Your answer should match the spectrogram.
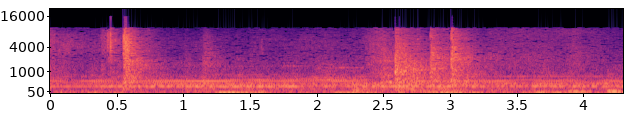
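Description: A few sharp knocks and clacks, like a cupboard door or hard objects being handled: a pair about half a second in and a few more near three seconds in, over a steady low hum.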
